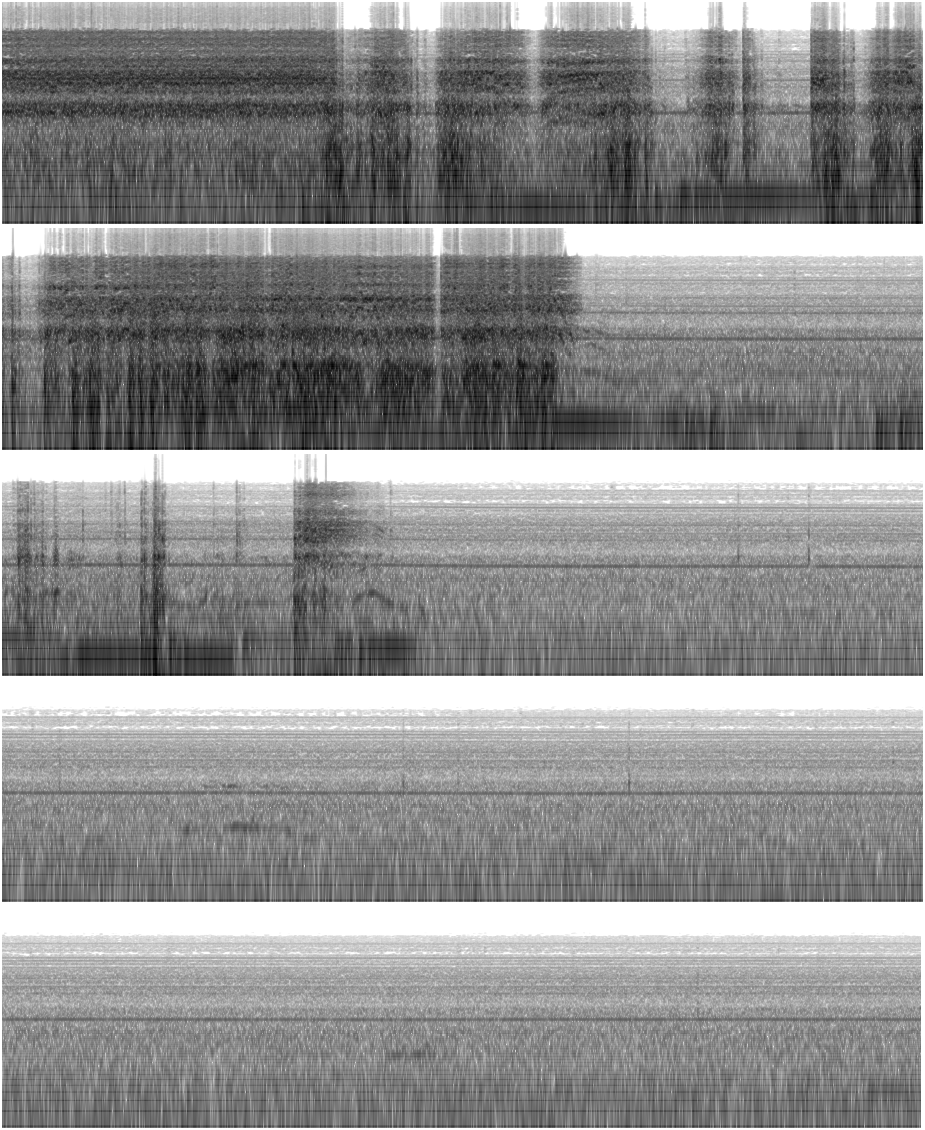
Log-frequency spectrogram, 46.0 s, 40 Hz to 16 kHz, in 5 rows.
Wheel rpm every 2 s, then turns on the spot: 210, 170, 100, 40, 70, 220, 220, 100, 0, 0, 0, 0, 0, 0, 0, 0, 0, 0, 0, 0, 0, 0, 0.
none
